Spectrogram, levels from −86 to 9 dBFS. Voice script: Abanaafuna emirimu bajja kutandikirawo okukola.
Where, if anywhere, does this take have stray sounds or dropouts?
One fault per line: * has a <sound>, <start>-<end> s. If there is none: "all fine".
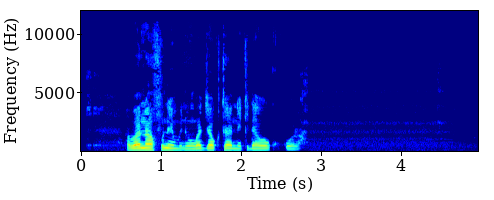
all fine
